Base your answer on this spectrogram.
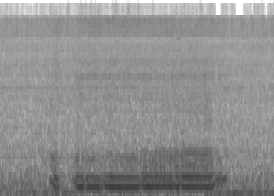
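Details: Fuzzy, a sleeping domestic cat, possibly dreaming, gives one loud drawn-out snore lasting about a second and a half, a low steady droning tone with a brief rise at its start, indoors in a quiet room.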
